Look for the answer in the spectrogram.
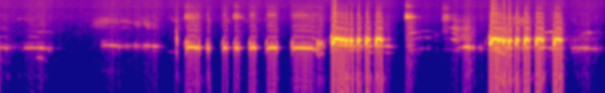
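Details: A local and a Bangkok zebra dove answering each other, a string of steady coos leading into two loud stuttering bubbly bursts of quick repeated notes.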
